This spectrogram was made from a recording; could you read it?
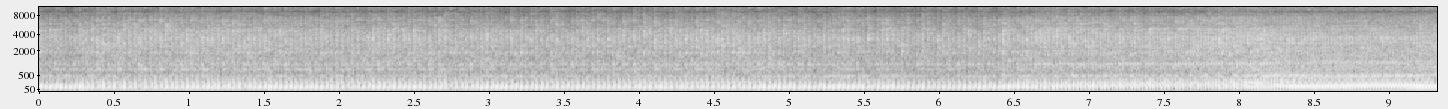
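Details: MG Midget with rebuilt twin SU carbs, no radiator, getting warm before shutoff: loud idle with an uneven pulse that rises in pitch as it is revved during jet adjustment. Uneven idle.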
